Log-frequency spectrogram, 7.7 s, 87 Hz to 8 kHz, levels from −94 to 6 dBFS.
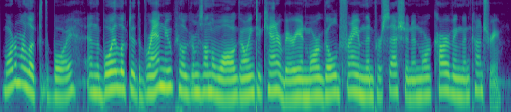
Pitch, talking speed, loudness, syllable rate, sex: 190 Hz, 240 wpm, -17 LUFS, 6.0 syllables/s, female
